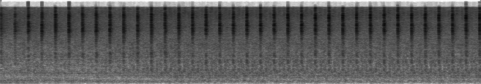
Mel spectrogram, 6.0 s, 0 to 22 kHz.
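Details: BMW X5 at idle with sharp, even metallic ticks about three per second; engine knock, owner doesn't know the source.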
